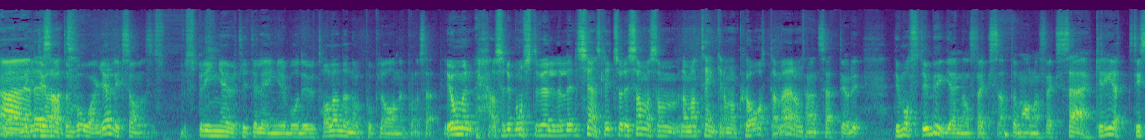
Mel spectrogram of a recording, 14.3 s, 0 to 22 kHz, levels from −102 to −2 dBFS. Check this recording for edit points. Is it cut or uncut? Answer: cut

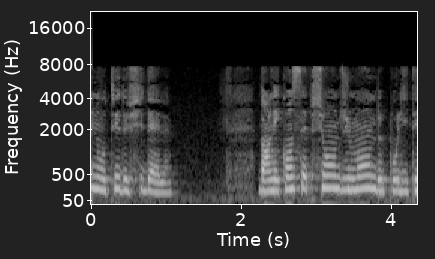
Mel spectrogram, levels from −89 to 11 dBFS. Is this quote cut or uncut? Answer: uncut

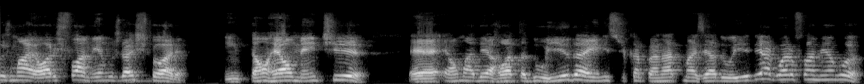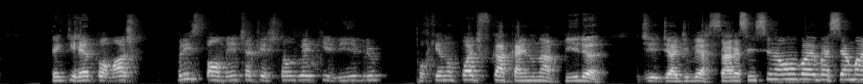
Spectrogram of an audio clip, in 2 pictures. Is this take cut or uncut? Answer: uncut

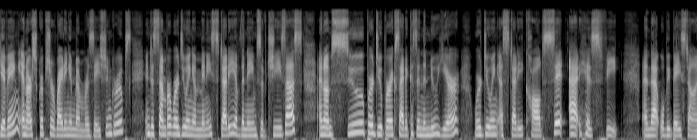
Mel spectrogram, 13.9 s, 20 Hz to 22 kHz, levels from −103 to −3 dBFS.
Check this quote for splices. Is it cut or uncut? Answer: uncut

